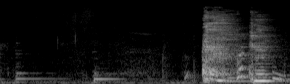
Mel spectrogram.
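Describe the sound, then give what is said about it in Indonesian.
Two harsh, loud coughs burst out near the end, following a quieter stretch with a couple of faint throaty sounds. “Sorry ya batuk-batuk guys.”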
